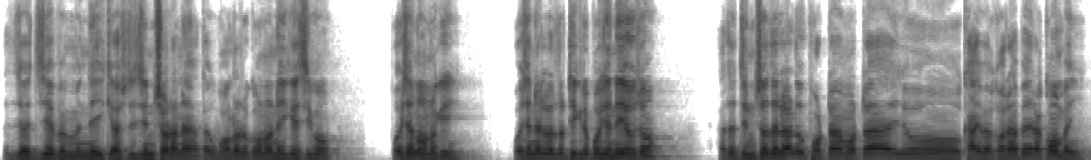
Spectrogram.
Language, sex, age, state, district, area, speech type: Odia, male, 18-30, Odisha, Dhenkanal, rural, spontaneous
